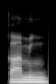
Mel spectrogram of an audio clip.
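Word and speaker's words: calming: बदल गया I started कमिंग down मैंने शुरू कर कर दिया। ठीक है? तो एल साइलेंट होता है यहां पे कामिंग में।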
